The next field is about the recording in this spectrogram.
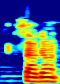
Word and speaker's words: Saldana: I don't like Zoe Saldana, though. Is that how you fucking say her name? Saldana? Mm-hmm.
